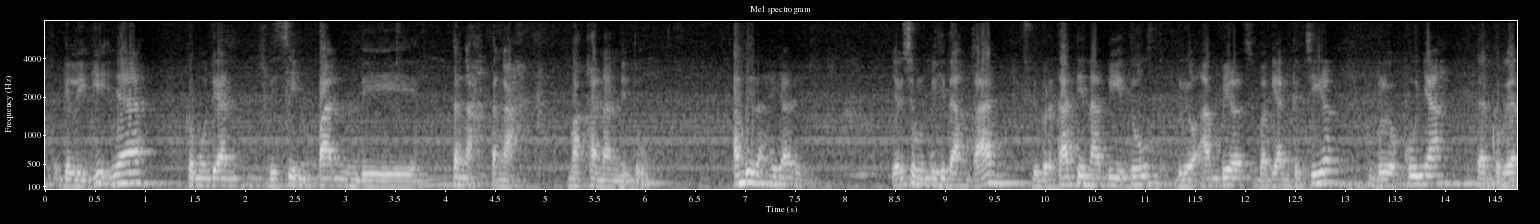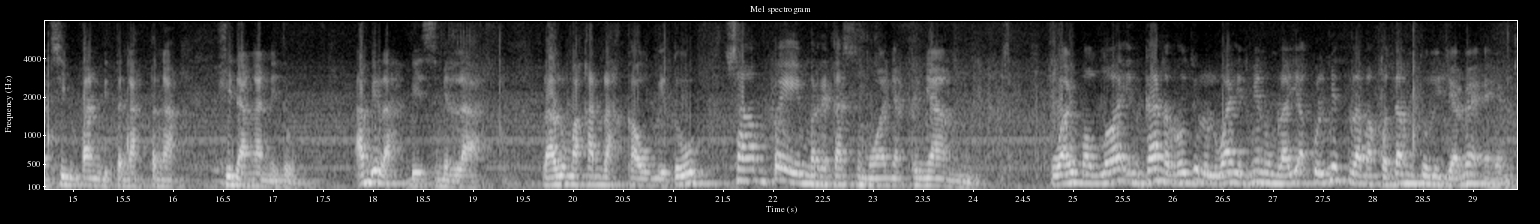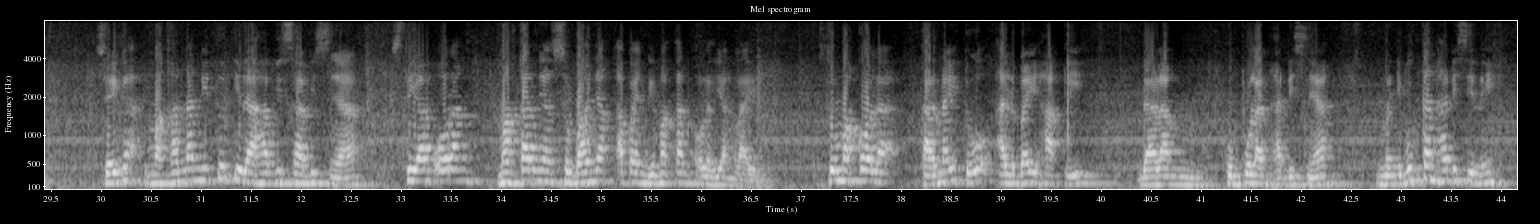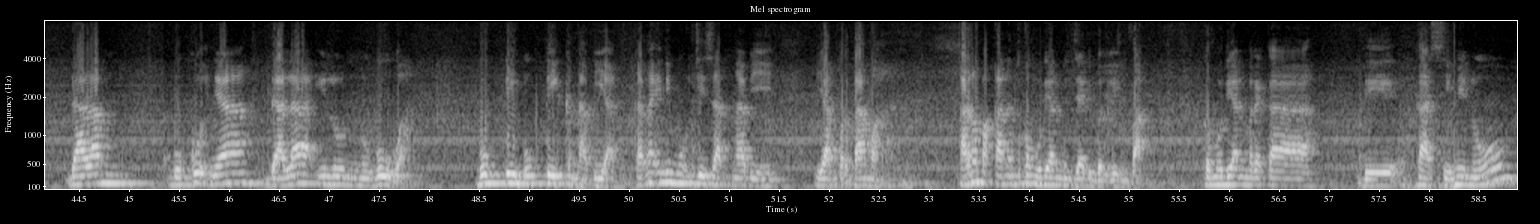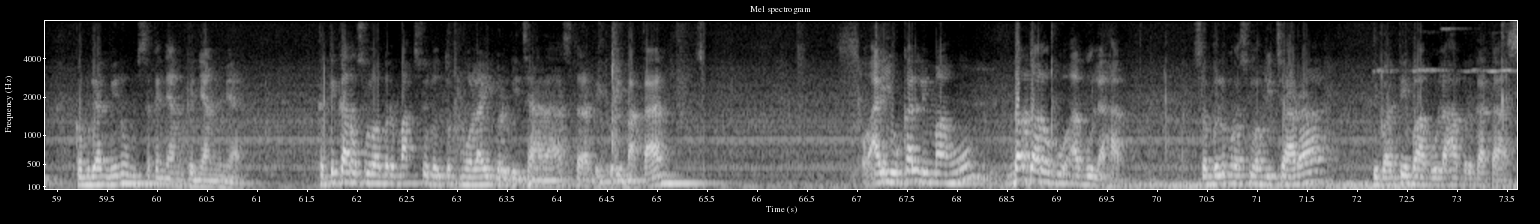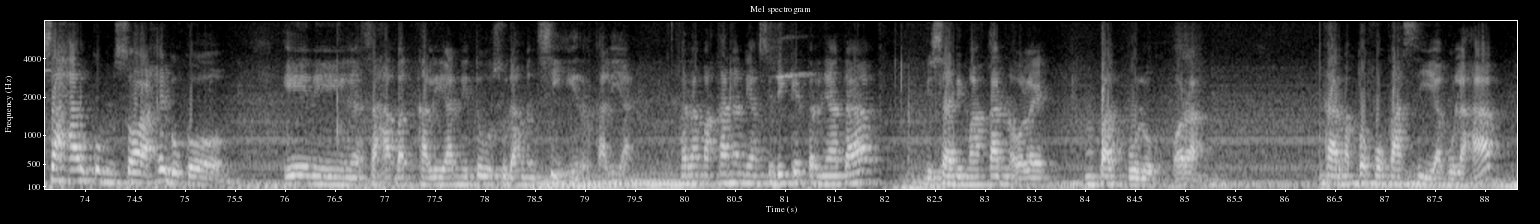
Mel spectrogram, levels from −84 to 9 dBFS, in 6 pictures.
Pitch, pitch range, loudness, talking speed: 145 Hz, 120-160 Hz, -12 LUFS, 95 wpm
